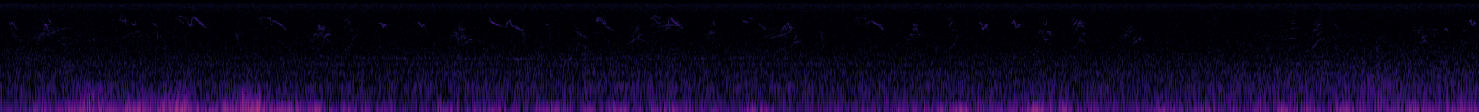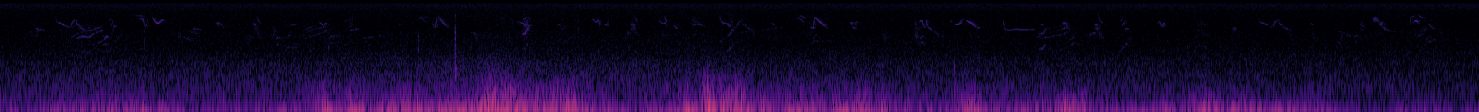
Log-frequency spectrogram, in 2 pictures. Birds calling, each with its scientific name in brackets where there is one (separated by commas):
Warbling White-eye (Zosterops japonicus), Hawaii Amakihi (Chlorodrepanis virens), Yellow-fronted Canary (Crithagra mozambica), House Finch (Haemorhous mexicanus)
